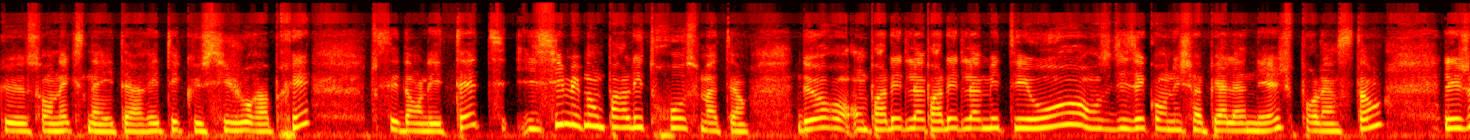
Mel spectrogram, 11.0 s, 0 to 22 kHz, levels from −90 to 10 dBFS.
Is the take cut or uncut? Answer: cut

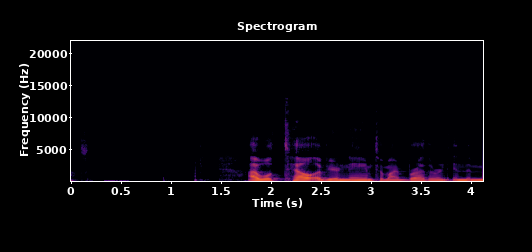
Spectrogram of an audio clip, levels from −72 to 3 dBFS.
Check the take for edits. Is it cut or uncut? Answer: uncut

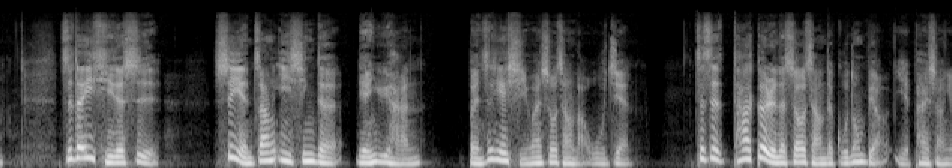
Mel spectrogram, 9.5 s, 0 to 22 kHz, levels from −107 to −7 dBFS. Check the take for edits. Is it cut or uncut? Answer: cut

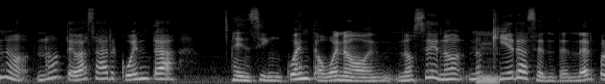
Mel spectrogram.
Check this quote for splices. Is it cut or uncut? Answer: cut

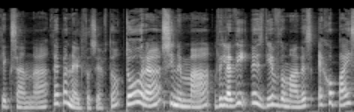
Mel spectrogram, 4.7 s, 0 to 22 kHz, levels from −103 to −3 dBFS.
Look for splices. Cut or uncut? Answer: cut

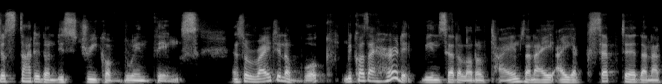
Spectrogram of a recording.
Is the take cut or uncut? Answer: uncut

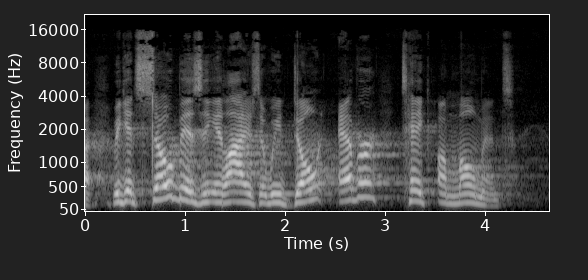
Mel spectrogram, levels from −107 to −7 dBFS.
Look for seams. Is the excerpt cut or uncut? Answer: cut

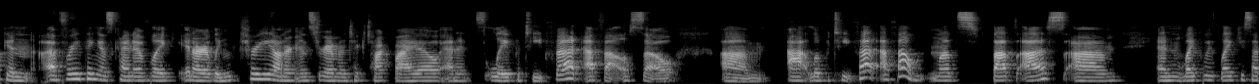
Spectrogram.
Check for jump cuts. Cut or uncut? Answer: uncut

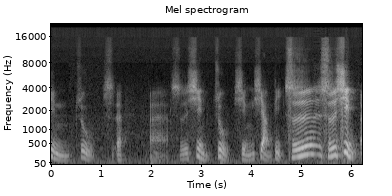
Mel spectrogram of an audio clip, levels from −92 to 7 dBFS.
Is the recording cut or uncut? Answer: cut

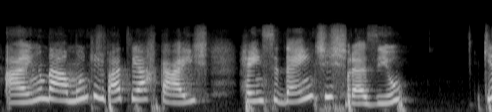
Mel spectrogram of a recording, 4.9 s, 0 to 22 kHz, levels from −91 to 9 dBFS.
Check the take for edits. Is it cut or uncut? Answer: cut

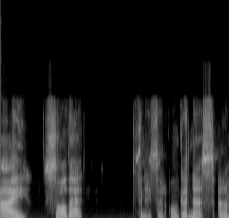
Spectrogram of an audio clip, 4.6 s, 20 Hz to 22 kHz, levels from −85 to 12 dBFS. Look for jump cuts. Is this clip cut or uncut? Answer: cut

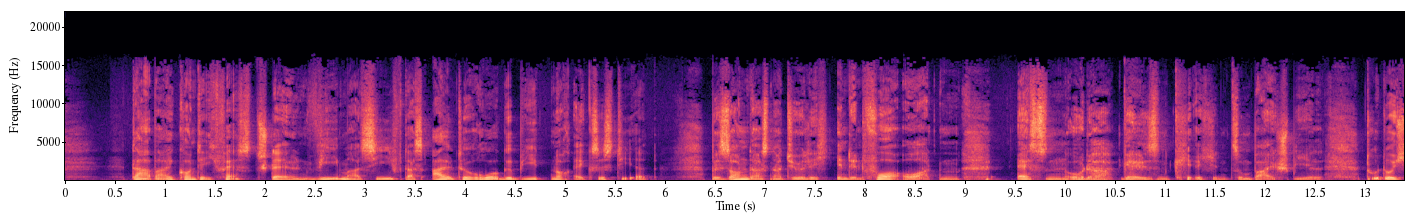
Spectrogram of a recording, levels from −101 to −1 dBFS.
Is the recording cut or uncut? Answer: uncut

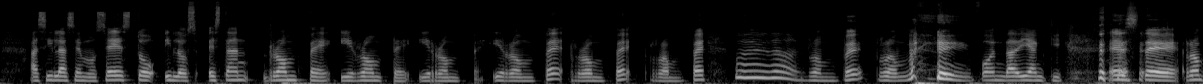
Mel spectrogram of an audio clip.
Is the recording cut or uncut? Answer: uncut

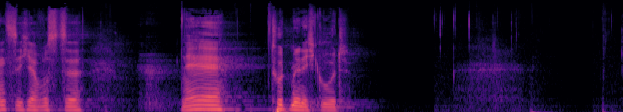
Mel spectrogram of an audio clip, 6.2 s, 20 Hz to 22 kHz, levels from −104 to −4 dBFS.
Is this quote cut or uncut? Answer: uncut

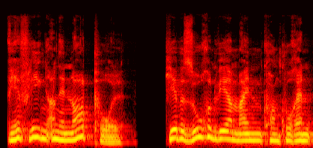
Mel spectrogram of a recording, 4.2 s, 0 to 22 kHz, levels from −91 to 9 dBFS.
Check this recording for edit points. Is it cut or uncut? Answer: uncut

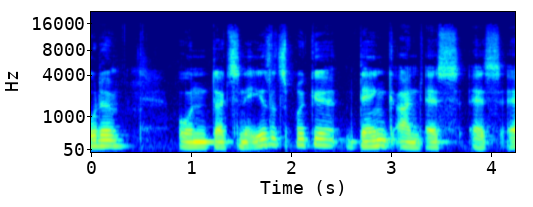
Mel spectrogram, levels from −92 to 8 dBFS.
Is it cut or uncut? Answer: cut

